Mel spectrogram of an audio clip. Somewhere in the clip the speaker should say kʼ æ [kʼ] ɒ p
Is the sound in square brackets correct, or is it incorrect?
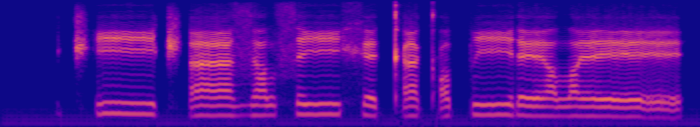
correct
